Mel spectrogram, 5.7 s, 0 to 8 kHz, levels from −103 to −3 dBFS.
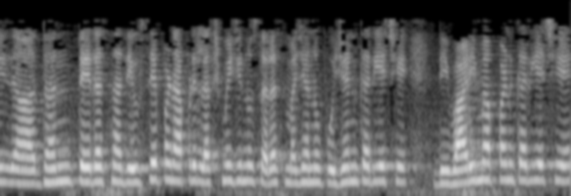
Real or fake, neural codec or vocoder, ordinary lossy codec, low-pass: real; none; MP3, 24 kbps; 7.2 kHz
